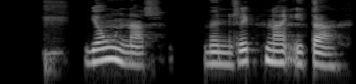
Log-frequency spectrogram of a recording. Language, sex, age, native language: Icelandic, female, 30-39, Icelandic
